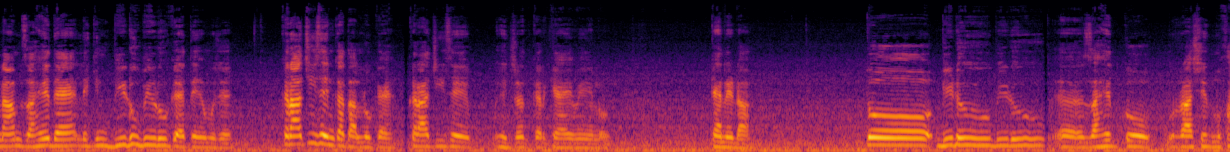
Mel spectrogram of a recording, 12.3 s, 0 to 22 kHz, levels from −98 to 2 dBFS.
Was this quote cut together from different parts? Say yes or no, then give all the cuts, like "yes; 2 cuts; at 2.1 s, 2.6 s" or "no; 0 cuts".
no; 0 cuts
